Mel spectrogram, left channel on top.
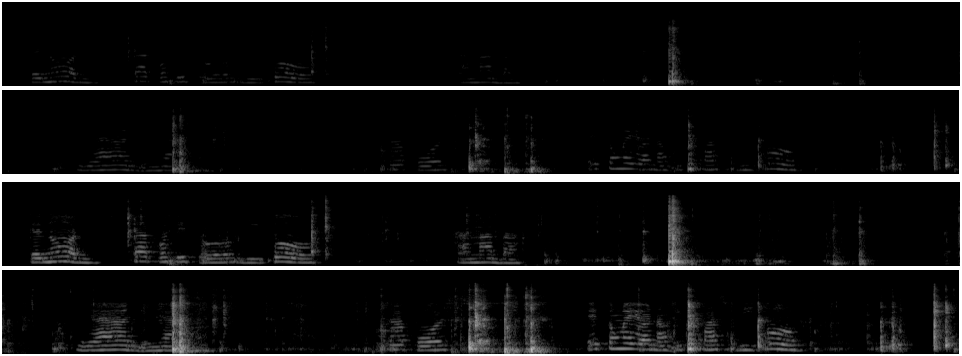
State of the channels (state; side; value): quieter; left; 16.5 dB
